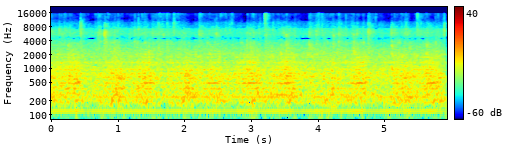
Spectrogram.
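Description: Steady rain falling, with a low steady hum underneath from a running treadmill.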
